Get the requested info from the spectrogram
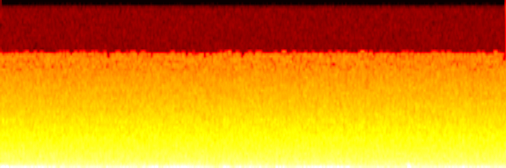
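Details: Happy pet cat purring as it is stroked, a steady low rumble pulsing evenly for several seconds with slight swells in loudness, accompanied by soft rustles and a light background hiss.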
